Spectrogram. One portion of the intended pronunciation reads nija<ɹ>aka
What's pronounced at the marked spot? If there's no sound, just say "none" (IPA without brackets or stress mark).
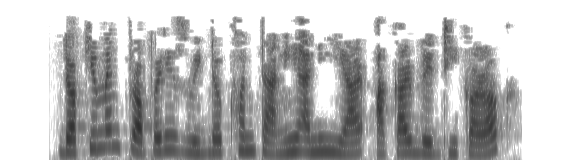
ɹ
